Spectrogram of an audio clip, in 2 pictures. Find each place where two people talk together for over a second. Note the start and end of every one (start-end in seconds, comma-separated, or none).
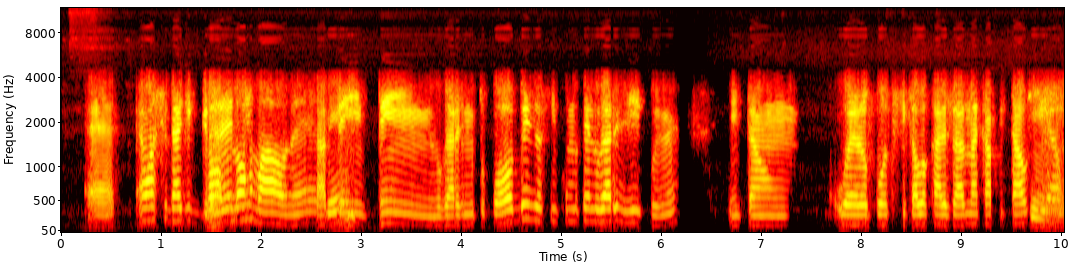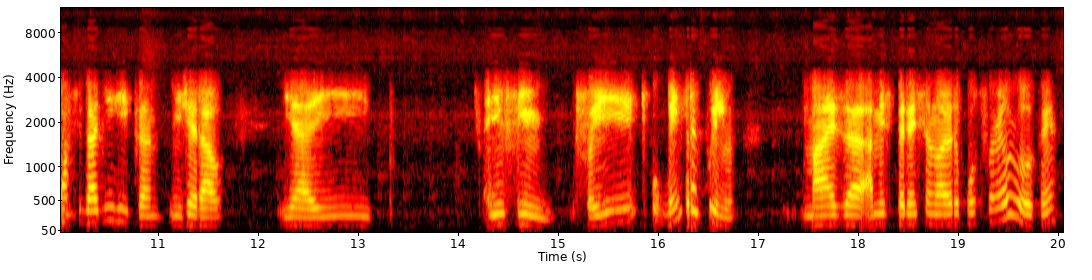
none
